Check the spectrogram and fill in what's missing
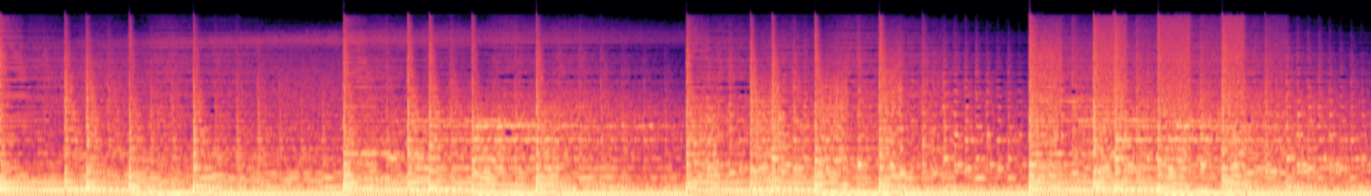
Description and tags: Melodic Synth for house, trance, etc.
